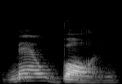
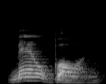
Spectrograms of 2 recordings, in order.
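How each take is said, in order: Both takes have the same delivery.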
